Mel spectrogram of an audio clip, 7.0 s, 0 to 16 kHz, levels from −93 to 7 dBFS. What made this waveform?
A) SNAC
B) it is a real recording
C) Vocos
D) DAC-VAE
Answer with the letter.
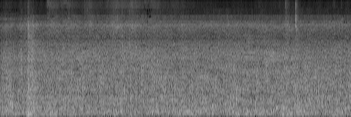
A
